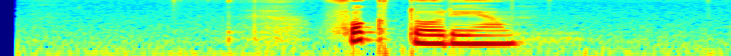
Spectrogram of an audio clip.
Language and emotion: Russian, neutral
